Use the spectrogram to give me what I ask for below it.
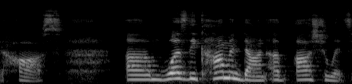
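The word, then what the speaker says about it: Höss: Rudolf Hoss, I guess, American Standard English, we would pronounce it Hoss, was the commandant of Auschwitz.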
